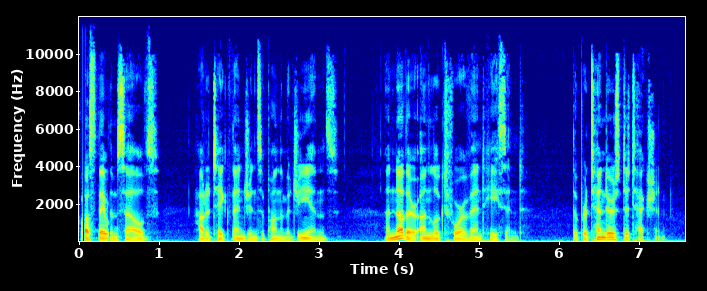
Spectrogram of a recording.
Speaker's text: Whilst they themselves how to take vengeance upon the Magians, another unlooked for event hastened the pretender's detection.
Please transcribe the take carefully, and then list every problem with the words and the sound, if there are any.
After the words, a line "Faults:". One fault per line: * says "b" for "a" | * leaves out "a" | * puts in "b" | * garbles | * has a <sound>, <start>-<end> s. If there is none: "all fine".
Whilst they themselves how to take vengeance upon the Magians, another unlooked for event hastened the pretender's detection.
Faults:
* has a dropout, 0.0-0.1 s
